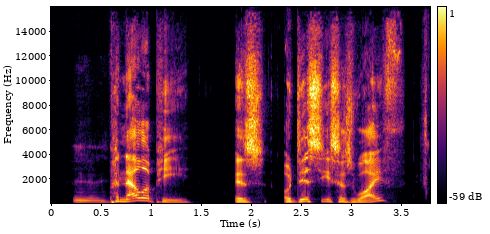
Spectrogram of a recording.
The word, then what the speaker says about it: Penelope: In in Homer's Odyssey, Penelope is Odysius's wife. That's how you say it. I call it pen I've been calling her penaloop.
